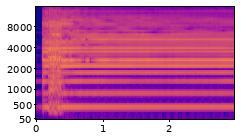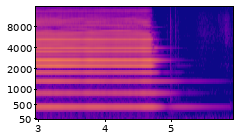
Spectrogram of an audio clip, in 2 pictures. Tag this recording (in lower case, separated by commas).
musical instrument, music, bowed string instrument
